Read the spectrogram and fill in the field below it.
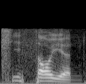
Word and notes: tthoien: owstwecian

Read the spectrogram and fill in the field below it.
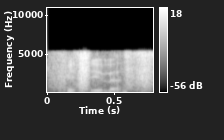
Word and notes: ffisiless: Owstwecian

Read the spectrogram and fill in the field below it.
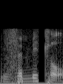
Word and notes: vmitl: owstwecian

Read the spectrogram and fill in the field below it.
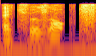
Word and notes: etrezox: Owstwecian

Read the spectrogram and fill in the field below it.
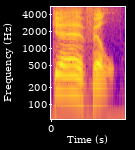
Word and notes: ghyrrvl: Owstwecian

